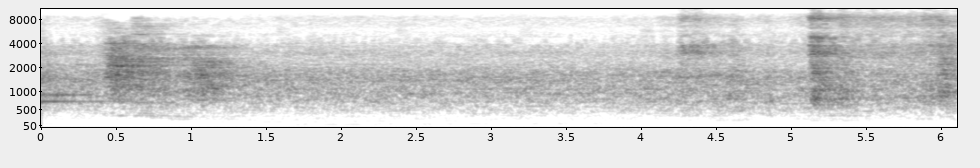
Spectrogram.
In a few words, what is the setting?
elevator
